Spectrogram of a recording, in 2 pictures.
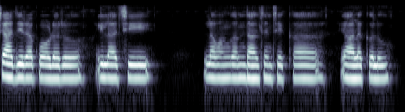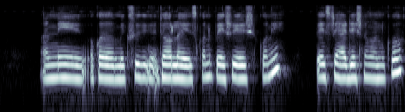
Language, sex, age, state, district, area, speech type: Telugu, female, 18-30, Telangana, Vikarabad, urban, spontaneous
